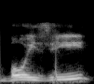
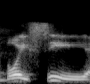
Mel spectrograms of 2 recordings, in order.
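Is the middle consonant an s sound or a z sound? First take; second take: z sound; s sound. First: The middle consonant is a voiced z sound. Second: The middle consonant is a voiceless s sound. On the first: The speaker calls it wrong. "if you say it with a Z" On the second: The speaker calls it right. "I think you're saying it right"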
